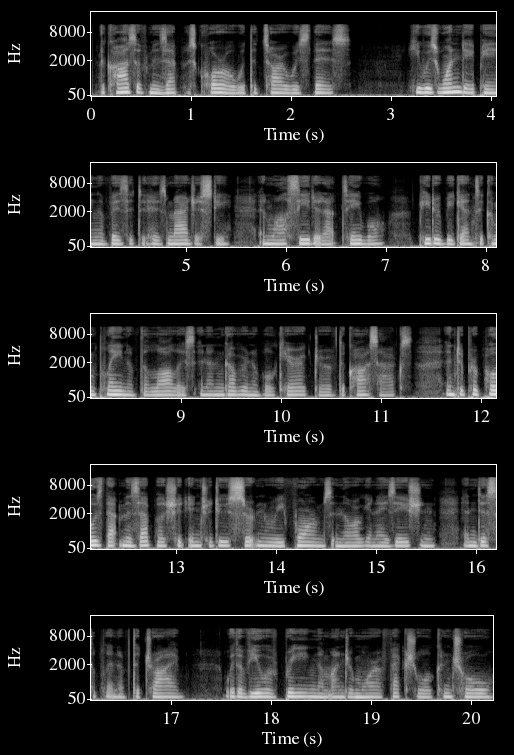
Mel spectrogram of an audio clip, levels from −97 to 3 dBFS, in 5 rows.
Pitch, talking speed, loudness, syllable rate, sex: 170 Hz, 195 wpm, -22 LUFS, 6.1 syllables/s, female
